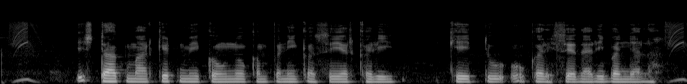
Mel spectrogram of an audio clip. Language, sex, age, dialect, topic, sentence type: Bhojpuri, male, 18-24, Western, banking, statement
